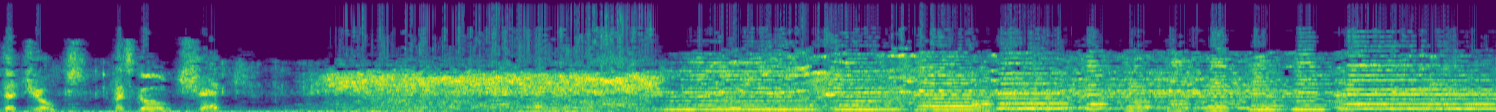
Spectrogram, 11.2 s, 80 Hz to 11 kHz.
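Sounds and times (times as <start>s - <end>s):
speech: 0.0s - 6.3s, 6.9s - 11.1s
hot-wired speedboat engine starting and revving: 1.8s - 8.0s.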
